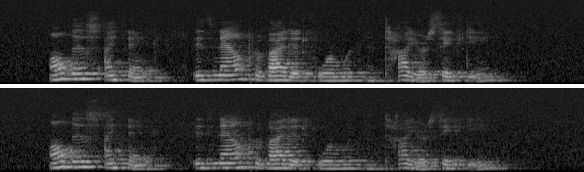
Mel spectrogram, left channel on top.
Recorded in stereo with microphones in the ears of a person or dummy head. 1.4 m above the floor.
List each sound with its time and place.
0.5 s a woman speaking: 10° left (ahead or behind), 5.5 m; by 5.0 s 45° left (ahead or behind), 6 m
